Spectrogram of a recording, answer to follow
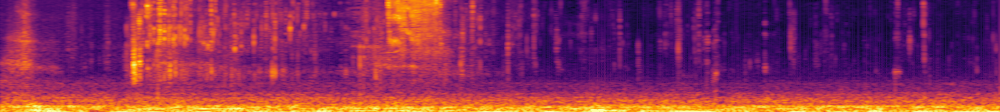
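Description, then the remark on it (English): A wet bite followed by continuous moist sucking and slurping as a vampire sips a person's blood, with small smacking clicks scattered throughout over a steady low droning background. No one speaks. “I am going to have a sip.”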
